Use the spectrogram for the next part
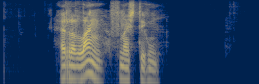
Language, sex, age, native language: Icelandic, male, 40-49, Icelandic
